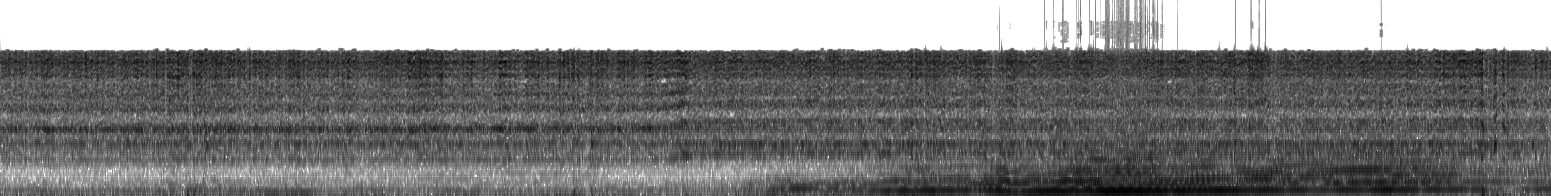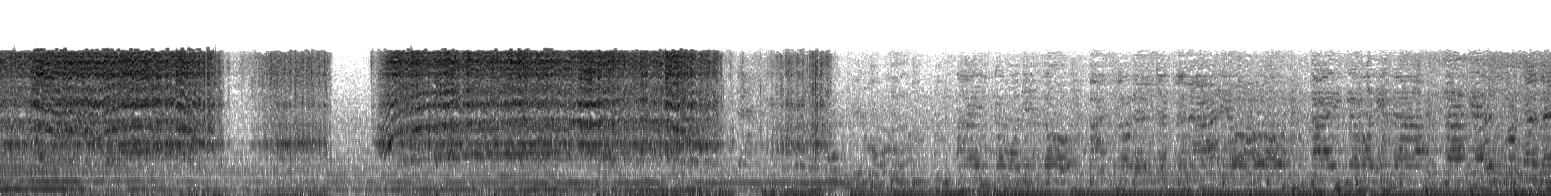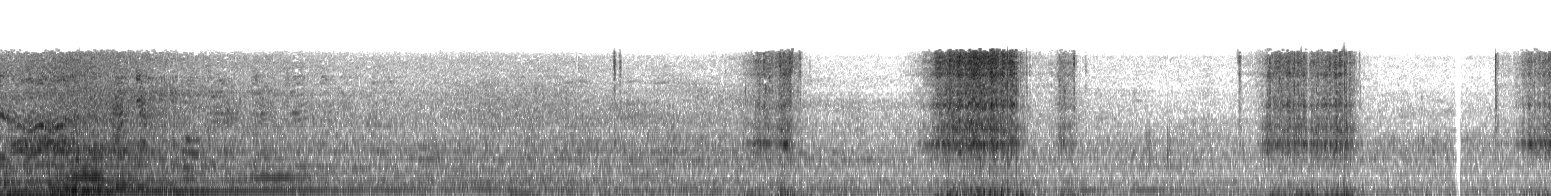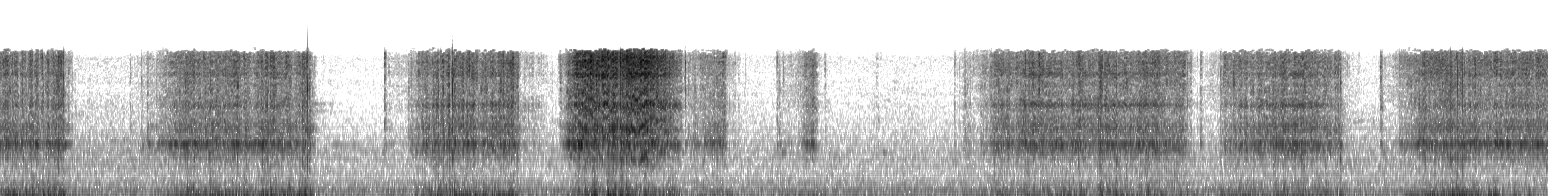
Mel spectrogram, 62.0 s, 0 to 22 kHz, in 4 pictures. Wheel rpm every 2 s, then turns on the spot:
200, 190, 190, 210, 230, 230, 240, 230, 170, 50, 220, 70, 10, 0, 0, 0, 0, 0, 0, 10, 50, 10, 20, 20, 30, 20, 80, 0, 30, 40, 30.
38-42 44-54 56-62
